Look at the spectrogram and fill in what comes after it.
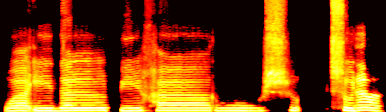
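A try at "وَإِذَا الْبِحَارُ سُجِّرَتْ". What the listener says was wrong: Sin tadi tipis, roknya sudah mulai naik tebal.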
